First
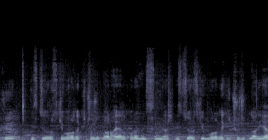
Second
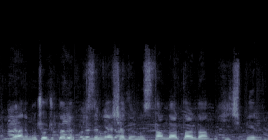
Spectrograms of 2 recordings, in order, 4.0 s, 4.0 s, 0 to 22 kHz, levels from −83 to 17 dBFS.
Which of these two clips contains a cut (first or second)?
second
